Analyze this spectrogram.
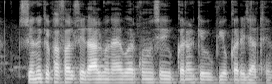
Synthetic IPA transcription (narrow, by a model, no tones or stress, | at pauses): t͡ʃənəkepʰəfʰəlsed̪aːlbənaːebɐɾkõseʊpkəɾəɽ̃keʊpjoːɡ̚kɐɾed͡ʒaːt̪eɦ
